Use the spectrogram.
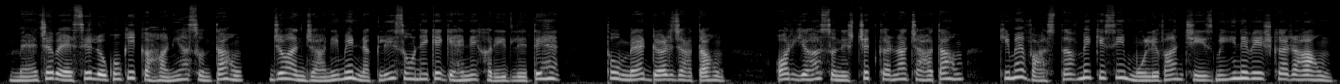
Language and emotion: Hindi, fearful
